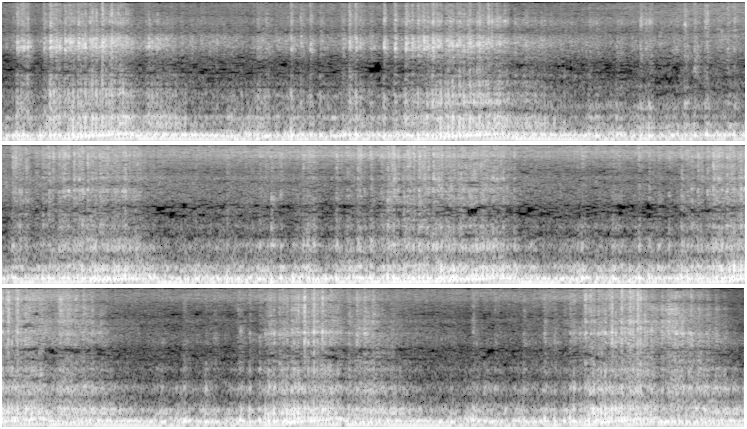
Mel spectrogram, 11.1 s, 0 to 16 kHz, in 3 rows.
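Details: Deep rumble rising and falling cleanly with each throttle blip, no knocks or ticks, from a big-block in a four-speed Polara 500; normal idle and revs, healthy.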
